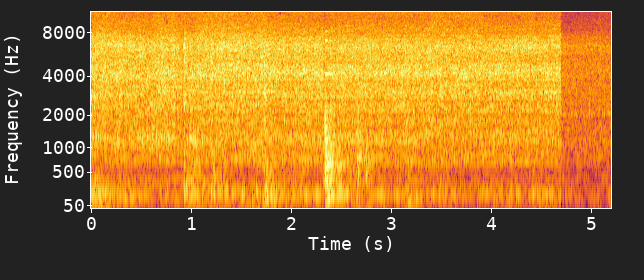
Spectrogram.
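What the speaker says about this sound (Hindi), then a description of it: "अब थोड़ा सा इसी में चिकन को फ्राई करेंगे" Chicken pieces frying and sizzling in a pan for a cream and cheese chicken dish, a steady close hiss with a few brief stirring clicks, no talking, cutting off slightly quieter near the end.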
